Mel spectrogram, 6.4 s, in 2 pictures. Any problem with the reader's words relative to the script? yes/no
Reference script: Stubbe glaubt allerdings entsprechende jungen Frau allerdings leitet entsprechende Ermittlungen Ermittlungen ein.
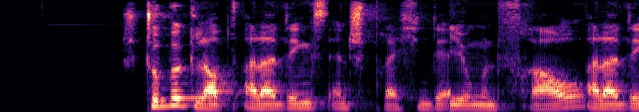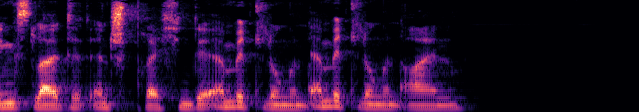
no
